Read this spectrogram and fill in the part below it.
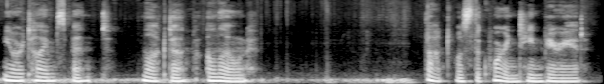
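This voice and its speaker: Low, soft-spoken alien scientist played by a woman. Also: fairly even intonation, a little hiss or hum. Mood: measured, explanatory. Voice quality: soft, breathy close whispering. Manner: measured, halting, formal, clinical phrasing. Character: female alien scientist, clinical, curious, calm examiner. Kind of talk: whispered ASMR audio roleplay. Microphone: close-up microphone.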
